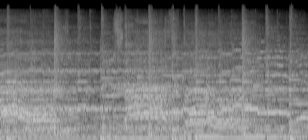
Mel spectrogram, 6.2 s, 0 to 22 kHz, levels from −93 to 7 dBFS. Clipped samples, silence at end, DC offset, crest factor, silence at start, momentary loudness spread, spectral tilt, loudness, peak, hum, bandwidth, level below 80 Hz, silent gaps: under 0.1%; 0 s; 0.3%; 14 dB; 0 s; 5 LU; -4.5 dB/octave; -20 LUFS; -4 dBFS; none; 18 kHz; -34 dBFS; none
